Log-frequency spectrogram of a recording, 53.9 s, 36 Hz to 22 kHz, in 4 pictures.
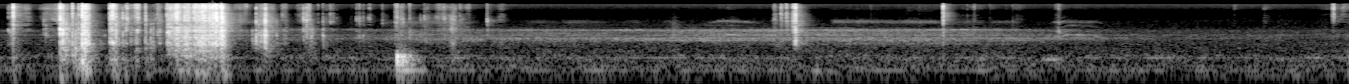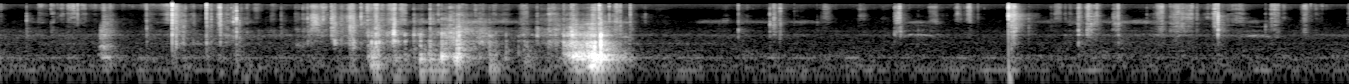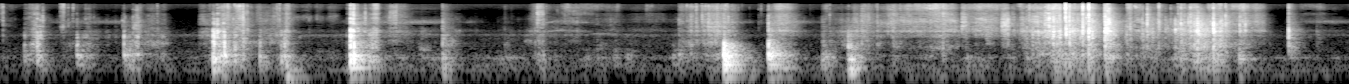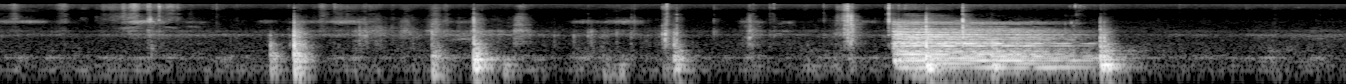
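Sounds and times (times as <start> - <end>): packaging rustling and tearing: 0.2 - 3.7, 35.7 - 39.6.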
